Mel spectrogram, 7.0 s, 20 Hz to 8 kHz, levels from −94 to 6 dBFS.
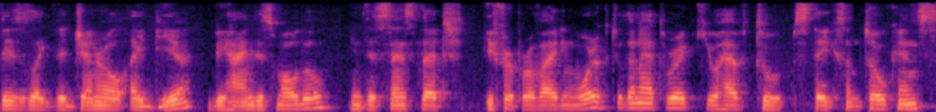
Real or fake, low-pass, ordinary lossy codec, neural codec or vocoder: real; 7.2 kHz; AAC, 48 kbps; none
